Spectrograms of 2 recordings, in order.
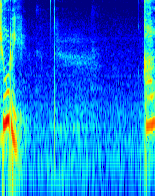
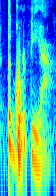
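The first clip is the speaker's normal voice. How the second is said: whispered; 5 semitones lower, much slower than usual. Shown as a demonstration. Preacher urging the congregation to rebuke in private, whispered. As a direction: say it as a private word.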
